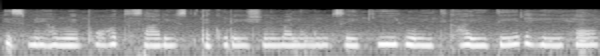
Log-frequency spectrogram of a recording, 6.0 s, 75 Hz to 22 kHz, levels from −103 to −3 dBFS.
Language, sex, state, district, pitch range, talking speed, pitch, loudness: Hindi, female, Punjab, Fazilka, 230-245 Hz, 130 wpm, 235 Hz, -14 LUFS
